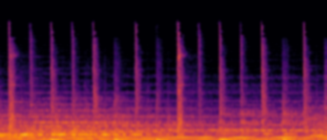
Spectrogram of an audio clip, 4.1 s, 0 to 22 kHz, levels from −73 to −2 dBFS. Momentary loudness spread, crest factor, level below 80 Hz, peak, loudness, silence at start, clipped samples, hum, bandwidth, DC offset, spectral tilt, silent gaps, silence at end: 3 LU; 14 dB; -28 dBFS; -2 dBFS; -17 LUFS; 0 s; under 0.1%; none; 19 kHz; under 0.1%; -4.5 dB/octave; none; 0 s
